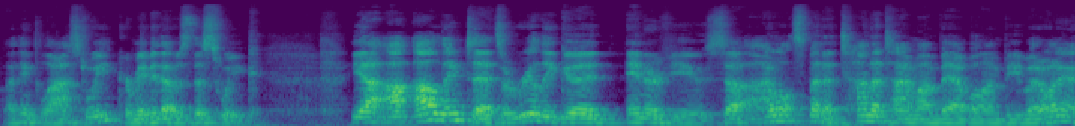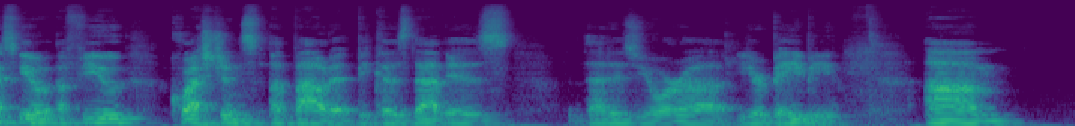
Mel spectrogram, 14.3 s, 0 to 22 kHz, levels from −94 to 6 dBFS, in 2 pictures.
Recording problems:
off-mic speech; far
room echo; very slight; dies away in 0.2 s

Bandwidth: 18 kHz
